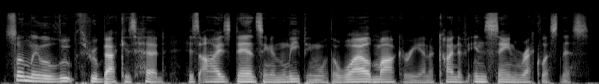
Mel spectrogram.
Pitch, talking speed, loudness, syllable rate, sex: 115 Hz, 220 wpm, -21 LUFS, 5.7 syllables/s, male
